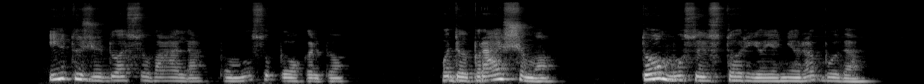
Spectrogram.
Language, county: Lithuanian, Telšiai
